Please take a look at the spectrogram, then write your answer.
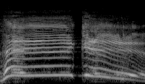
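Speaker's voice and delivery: drawn-out delivery swooping up to a high pitch. Doing a comedian's impression of another comedian after a joke: Jay Moore doing Dice voice. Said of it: "I'm doing Jay Moore doing dice".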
